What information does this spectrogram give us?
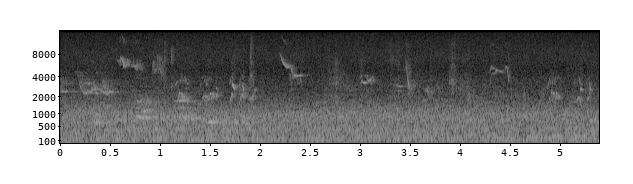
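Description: A Bluethroat sings a varied run of short, high chirps, buzzy slurs and ticks, about two notes a second, over a steady hiss of background noise.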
